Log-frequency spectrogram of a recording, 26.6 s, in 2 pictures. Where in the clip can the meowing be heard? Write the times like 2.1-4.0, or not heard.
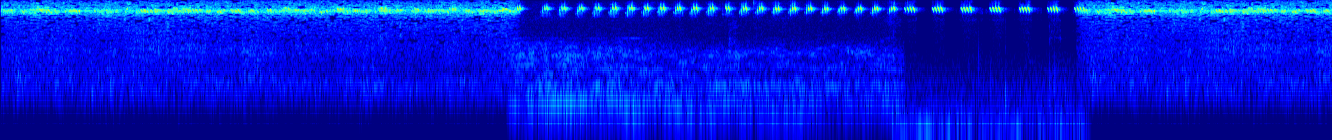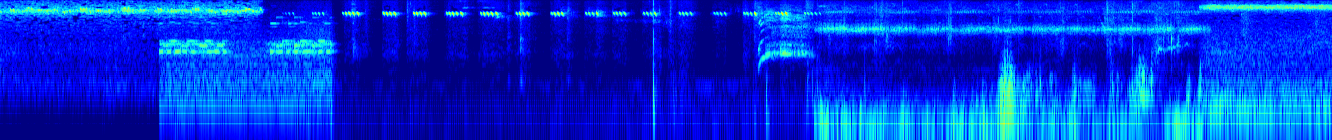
not heard.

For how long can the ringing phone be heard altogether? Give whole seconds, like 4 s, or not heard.
2 s.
